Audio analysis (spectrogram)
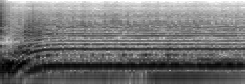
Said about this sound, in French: Personnellement, mes trois préférés sont trois variations de sonnerie. La sirène de Silent Hill de Christophe Gans, la corne de brume dans The Lighthouse de Robert Eggers,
